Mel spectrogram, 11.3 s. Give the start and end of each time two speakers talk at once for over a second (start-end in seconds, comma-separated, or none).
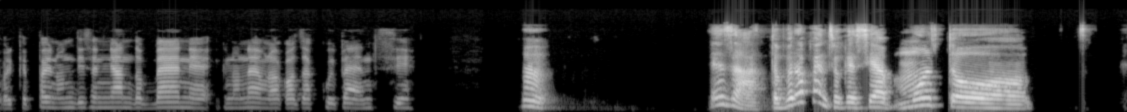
none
